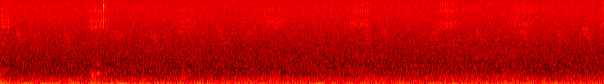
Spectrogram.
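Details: Heidi, an older cat adopted from the Humane Society of New York City, purring softly during a massage session; a continuous deep drone with gentle rises and falls in loudness.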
